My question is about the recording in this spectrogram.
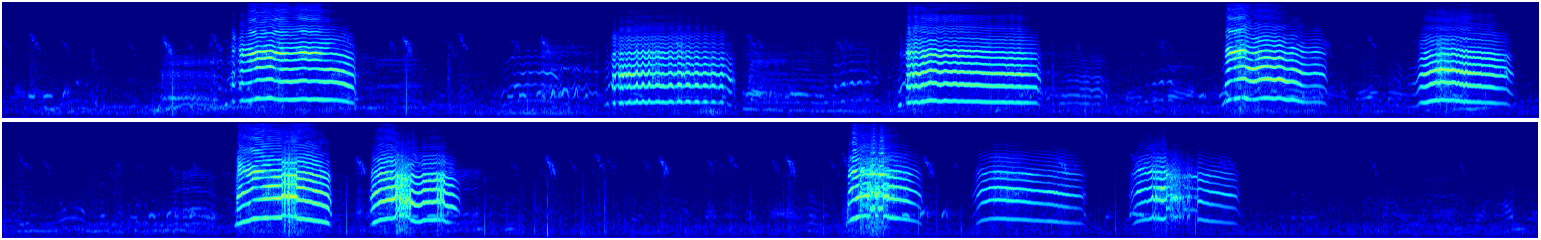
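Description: A young goat (kid) bleating loudly in distress about ten times, each call about a second long and a few seconds apart, while it is held down on the ground for castration.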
